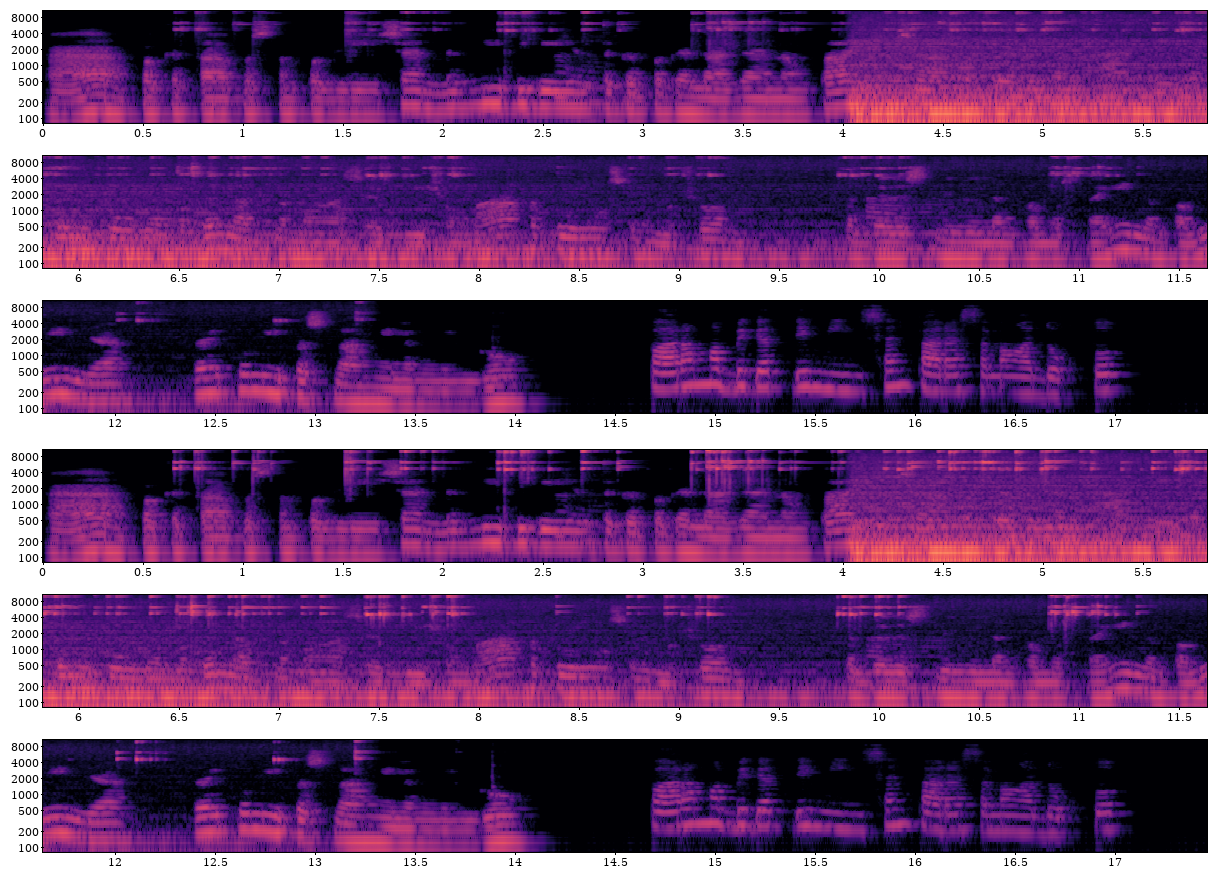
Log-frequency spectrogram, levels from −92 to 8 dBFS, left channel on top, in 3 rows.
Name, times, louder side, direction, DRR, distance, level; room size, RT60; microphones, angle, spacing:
voice 1, 0.0-9.3 9.8-12.1 12.4-14.0, equal, 10° left, 0.9 m, -44 dB
Wind chime, 0.6-1.2 1.5-2.0 2.3-2.9 3.2-8.0 8.4-8.5 8.7-9.2 9.8-10.2 10.8-11.3 12.0-12.2 12.8-12.9 13.2-13.3, right 13 dB, 90° right, 0.4 m, -36 dB
voice 2, 2.5-3.0 9.9-10.7 14.7-17.0, left 4 dB, 55° left, 0.4 m, -48 dB
sound 1, 4.0-12.1, equal, 15° right, 1.3 m, -37 dB
4.5 x 2.1 x 2.7 m
head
